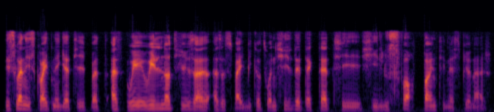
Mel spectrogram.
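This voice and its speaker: A man's voice: medium pitch, steady tone, normal speed, hardly any pauses, fairly bright tone, no echo, dull audio. A man with a mixed French, Spanish and Galician accent, giving let's play commentary and explaining his choices step by step as he thinks aloud. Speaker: gaming channel host.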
